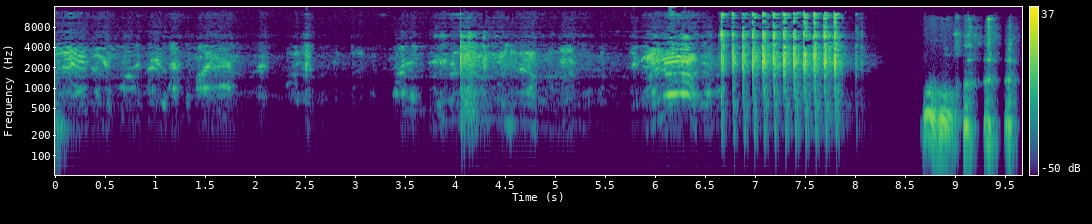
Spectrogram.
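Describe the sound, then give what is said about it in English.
A rapid string of gunshots cracks out in quick, evenly spaced bursts, loud and sharp, with excited voices talking before it and a heavy thud-like burst following at the end, heard in a video of an airport where the military tries to keep people out. “Oh, here are your gunshots here.”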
